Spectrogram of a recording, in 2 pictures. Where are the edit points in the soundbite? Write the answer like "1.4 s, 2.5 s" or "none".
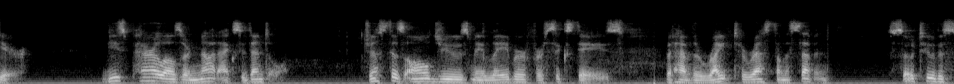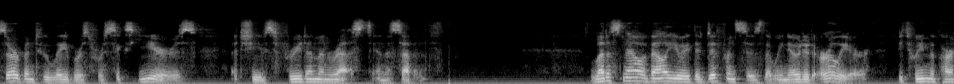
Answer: none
